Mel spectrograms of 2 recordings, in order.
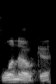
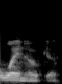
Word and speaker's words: Waynoka: are pronouncing it wrong the Y is silent okay it's oneoka not Waynoka so uh just giving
